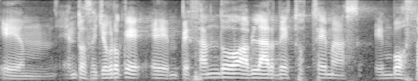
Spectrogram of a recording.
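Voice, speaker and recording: Intonation stays mostly level. The voice belongs to a man. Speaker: panel speaker on LGBTI health. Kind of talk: panel discussion. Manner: fast.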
